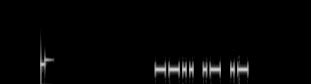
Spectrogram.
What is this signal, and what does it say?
Morse code, heard as a keyed tone, about 34 wpm, 700 Hz. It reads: ZAA
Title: USA Call Sign Postfixes - 3 Letters 35wpm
